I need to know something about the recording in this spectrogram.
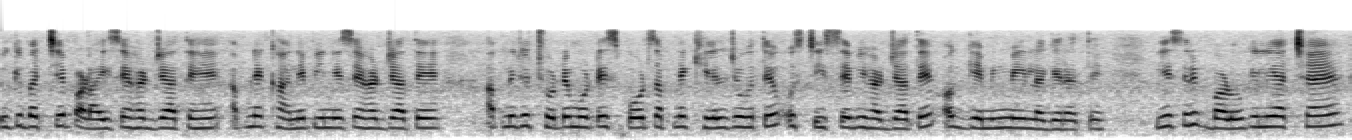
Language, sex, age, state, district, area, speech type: Urdu, female, 30-45, Delhi, Central Delhi, urban, spontaneous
